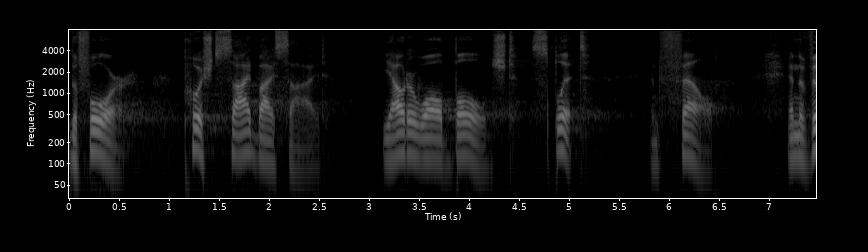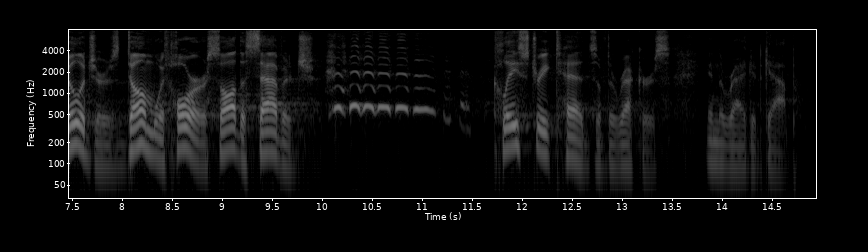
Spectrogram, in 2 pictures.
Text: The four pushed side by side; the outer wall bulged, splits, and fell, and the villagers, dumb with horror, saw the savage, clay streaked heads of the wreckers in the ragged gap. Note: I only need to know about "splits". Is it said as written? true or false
false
